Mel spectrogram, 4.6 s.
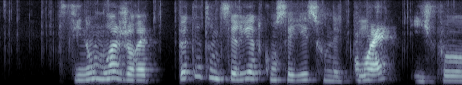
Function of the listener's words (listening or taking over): listening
